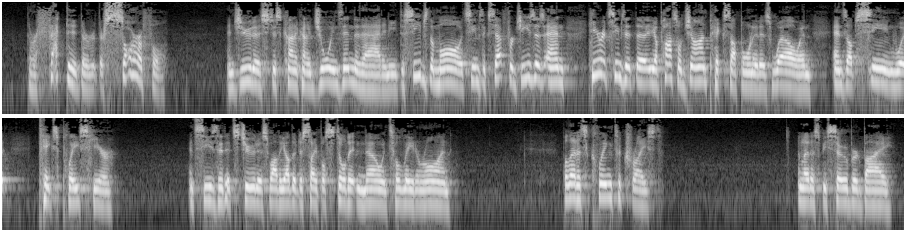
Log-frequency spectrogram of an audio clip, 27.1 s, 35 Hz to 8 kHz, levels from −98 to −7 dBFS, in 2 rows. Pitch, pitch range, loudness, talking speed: 140 Hz, 130-165 Hz, -19 LUFS, 165 wpm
